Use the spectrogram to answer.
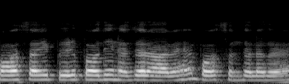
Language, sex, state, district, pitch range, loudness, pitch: Hindi, female, Chhattisgarh, Sukma, 200-215 Hz, -15 LUFS, 210 Hz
